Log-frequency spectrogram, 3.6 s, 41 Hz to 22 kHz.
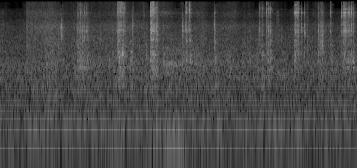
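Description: A ratchet clicks rapidly while 10mm caliper slide pin bolts are loosened on a Ram 1500 EcoDiesel brake job, a close, steady mechanical ticking over a low background hum.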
